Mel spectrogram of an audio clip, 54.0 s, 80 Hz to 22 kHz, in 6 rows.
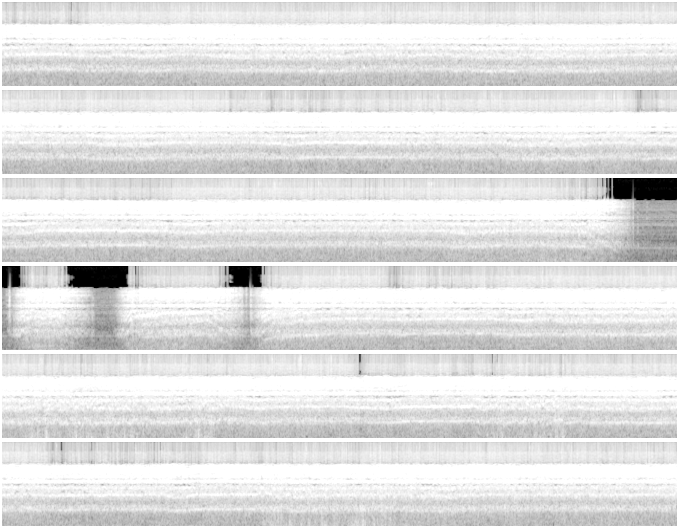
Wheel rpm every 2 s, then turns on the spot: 220, 220, 220, 210, 220, 220, 230, 230, 220, 220, 220, 230, 210, 50, 120, 150, 230, 210, 200, 220, 230, 220, 210, 230, 230, 230, 230.
none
